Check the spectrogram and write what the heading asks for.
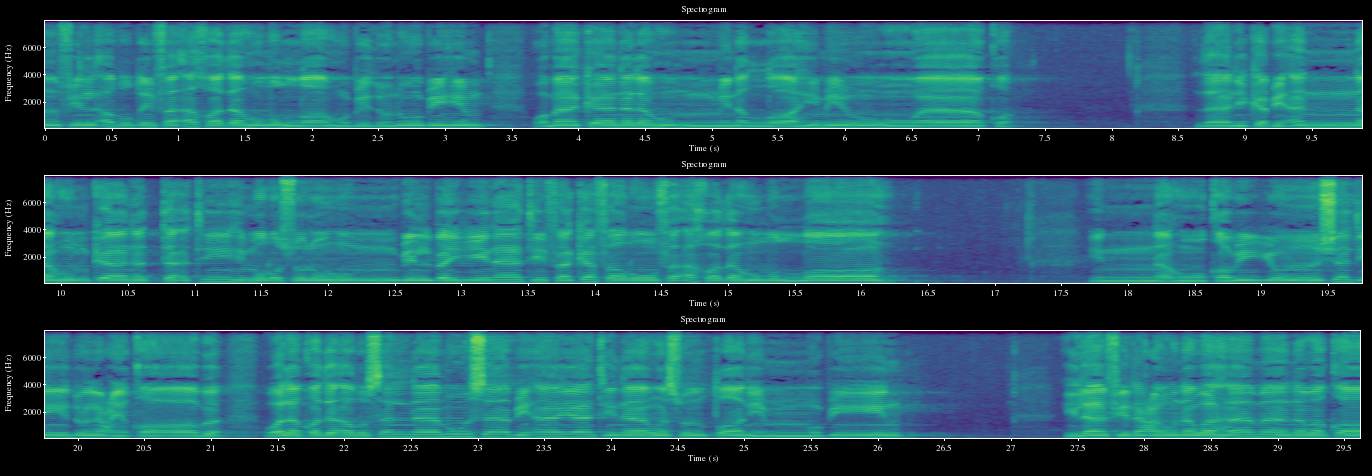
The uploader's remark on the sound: at the Houghton Masjid (West Street)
